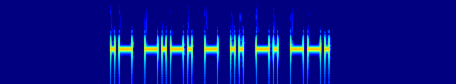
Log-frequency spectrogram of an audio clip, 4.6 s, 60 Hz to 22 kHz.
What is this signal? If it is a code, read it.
Morse code, heard as a keyed tone, about 28 wpm, 700 Hz. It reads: ACTING
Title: ING Suffix - Top 100 Words with Base Words 28wpm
